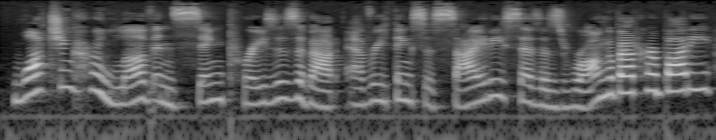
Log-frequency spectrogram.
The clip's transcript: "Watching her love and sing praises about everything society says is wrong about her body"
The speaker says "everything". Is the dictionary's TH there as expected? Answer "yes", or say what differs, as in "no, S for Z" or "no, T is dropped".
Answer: yes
